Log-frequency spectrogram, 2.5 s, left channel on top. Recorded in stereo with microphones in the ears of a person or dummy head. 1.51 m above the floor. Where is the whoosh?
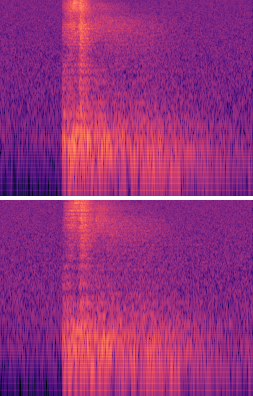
75° left (ahead or behind), 2 m.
